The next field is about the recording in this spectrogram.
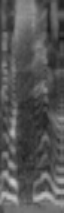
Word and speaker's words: Demoscene: Je parle de Low Cash Demosen. Enfin, Demosins, euh, Demosins, voilà, faut essayer de prononcer en, anglais, en anglais.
